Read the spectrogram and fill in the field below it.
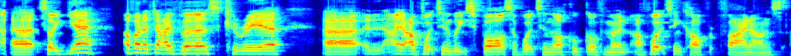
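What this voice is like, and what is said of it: Northern English accent. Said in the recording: “I'm based in the north of England, if you can't tell by the accent already”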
